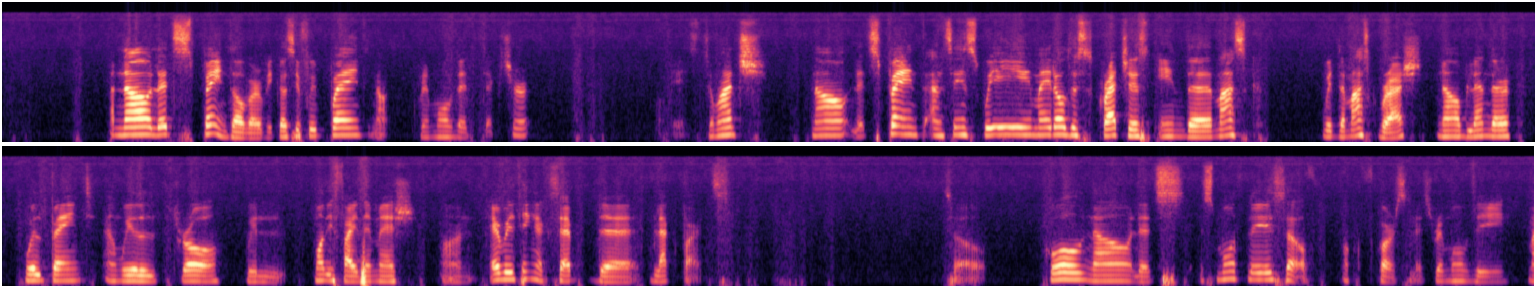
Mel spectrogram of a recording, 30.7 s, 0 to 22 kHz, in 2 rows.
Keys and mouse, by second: 0.2-1.4 drag, 2.6-4.2 drag, 4.3 ctrl+z, 5.1 click, 5.5 f, 8.2 ctrl+z, 8.9 click, 9.0 ctrl+z, 9.1 ctrl+z, 9.3 f, 9.7-10.4 drag, 10.4 shift+f, 10.8-11.4 drag, 11.4 shift+f, 12.2-13.0 drag, 13.2-20.6 middle drag, 20.6 click, 21.0-24.6 middle drag, 24.5 s, 24.6-26.5 drag, 28.1 d, 28.8-30.0 drag, 29.5 f.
